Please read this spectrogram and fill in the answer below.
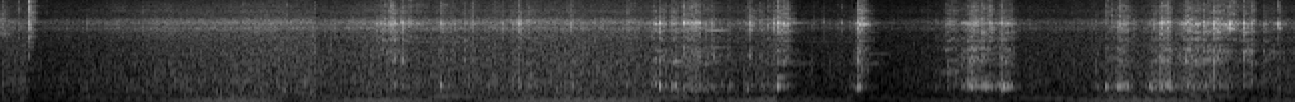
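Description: Metal camping pots and stove parts clinking and scraping as they are handled, with a handful of sharp clicks spread through. A low rumble runs underneath, swelling and fading.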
